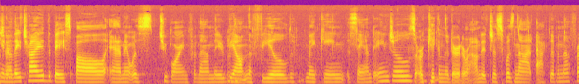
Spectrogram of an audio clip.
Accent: Minnesota, United States; So I am not originally from the central Minnesota area. I grew up in the Twin Cities area, born and raised.

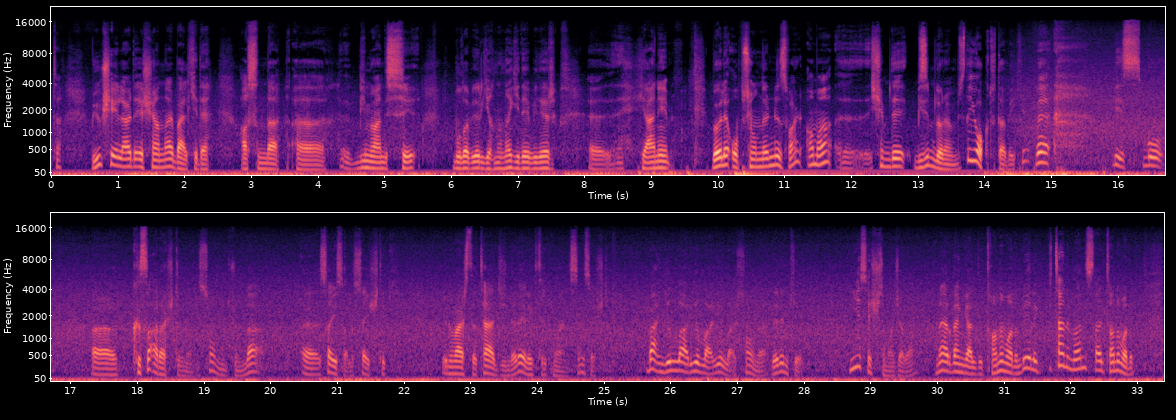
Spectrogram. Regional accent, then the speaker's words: Söke, Aydın, Turkey; born there; Ben Aydın'ın Söke ilçesinde doğdum. Ege'nin ufak bir kasabasında aslında teknolojiyi takip etmeniz zor bir şeydi.

